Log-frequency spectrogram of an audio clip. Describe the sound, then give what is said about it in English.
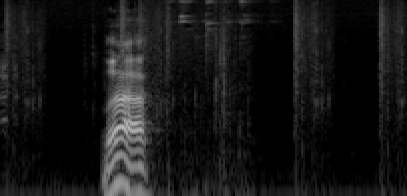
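A single loud, wavering sheep bleat lasting under half a second, followed by quiet shuffling footsteps and soft rustling in the background. “Let's ask this sheep.”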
